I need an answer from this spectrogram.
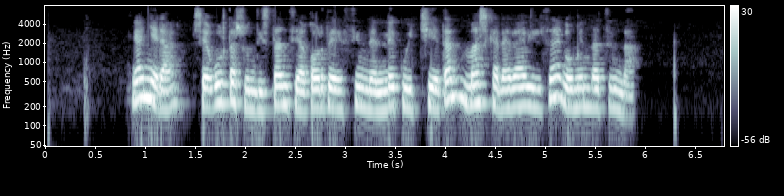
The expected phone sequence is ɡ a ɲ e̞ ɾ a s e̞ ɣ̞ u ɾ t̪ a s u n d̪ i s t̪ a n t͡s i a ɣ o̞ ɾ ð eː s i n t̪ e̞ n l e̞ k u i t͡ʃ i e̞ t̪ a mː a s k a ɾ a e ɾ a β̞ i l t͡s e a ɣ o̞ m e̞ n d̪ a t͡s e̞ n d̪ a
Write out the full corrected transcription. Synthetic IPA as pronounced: ɡ a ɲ e̞ ɾ a s e̞ ɣ̞ u ɾ t̪ a s u n d̪ i s t̪ a n t͡s i a ɣ o̞ ɾ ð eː s i n d̪ e̞ n l e̞ k u i t͡ʃ i e̞ t̪ a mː a s k a ɾ a e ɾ a β̞ i l t͡s e a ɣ o̞ m e̞ n d̪ a t͡s e̞ n d̪ a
